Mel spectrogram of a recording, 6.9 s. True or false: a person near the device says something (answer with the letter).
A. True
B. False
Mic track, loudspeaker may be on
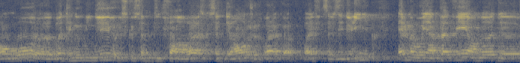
B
